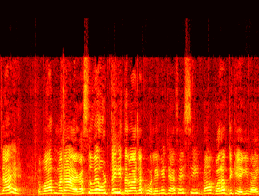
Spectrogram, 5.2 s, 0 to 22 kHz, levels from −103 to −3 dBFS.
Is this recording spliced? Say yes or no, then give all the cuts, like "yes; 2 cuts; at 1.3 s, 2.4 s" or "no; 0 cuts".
no; 0 cuts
